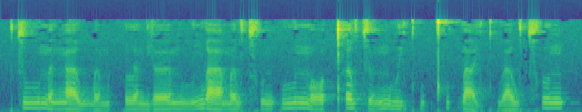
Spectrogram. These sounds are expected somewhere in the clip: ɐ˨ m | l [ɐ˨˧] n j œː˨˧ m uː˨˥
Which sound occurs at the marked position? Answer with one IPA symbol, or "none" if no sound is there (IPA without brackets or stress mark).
ɐ˨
